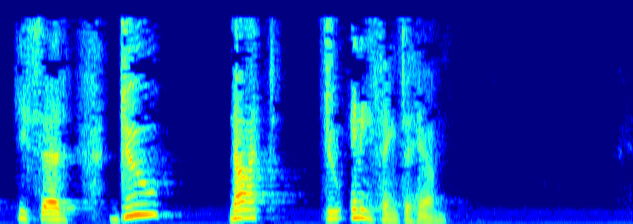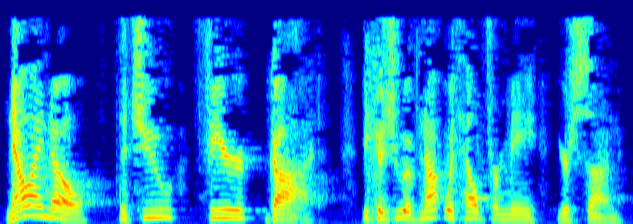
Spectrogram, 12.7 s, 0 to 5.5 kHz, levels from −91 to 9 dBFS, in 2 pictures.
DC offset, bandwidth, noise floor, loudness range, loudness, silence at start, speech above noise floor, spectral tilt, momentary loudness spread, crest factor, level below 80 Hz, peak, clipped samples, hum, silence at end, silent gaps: under 0.1%; 5.2 kHz; -75 dBFS; 9 LU; -24 LUFS; 0.2 s; 51 dB; -7 dB/octave; 18 LU; 24 dB; -72 dBFS; -2 dBFS; under 0.1%; 60 Hz at -55 dBFS; 0.1 s; none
